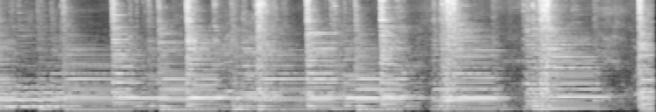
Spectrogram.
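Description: Classical guitar strummed, chords struck about once a second and ringing between strokes.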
